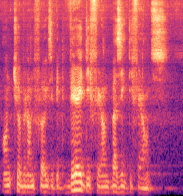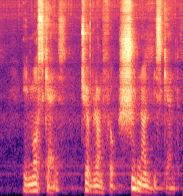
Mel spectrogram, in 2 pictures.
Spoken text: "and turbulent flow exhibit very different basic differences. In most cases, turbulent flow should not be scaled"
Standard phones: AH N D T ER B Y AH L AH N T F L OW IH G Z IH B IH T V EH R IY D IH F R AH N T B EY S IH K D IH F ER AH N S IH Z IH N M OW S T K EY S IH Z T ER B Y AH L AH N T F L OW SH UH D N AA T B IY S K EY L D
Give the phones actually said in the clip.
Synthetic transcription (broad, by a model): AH N T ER B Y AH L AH N F L OW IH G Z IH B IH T V EH R IY D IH F R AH N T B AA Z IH K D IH F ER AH N S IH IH N M OW S T K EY IH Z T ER B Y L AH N F L OW SH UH D N AA T B IY S K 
